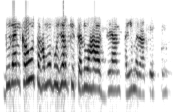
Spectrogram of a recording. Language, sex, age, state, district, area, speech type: Maithili, female, 30-45, Bihar, Madhubani, rural, conversation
